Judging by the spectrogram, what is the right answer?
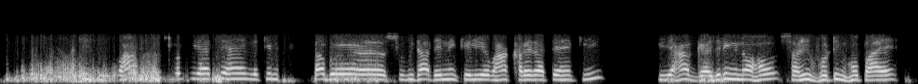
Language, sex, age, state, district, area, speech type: Hindi, male, 30-45, Bihar, Vaishali, rural, conversation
